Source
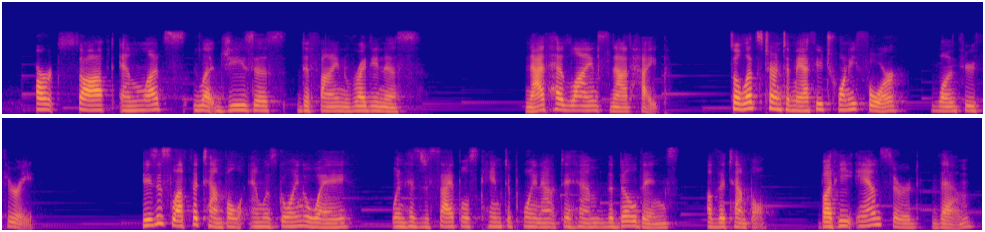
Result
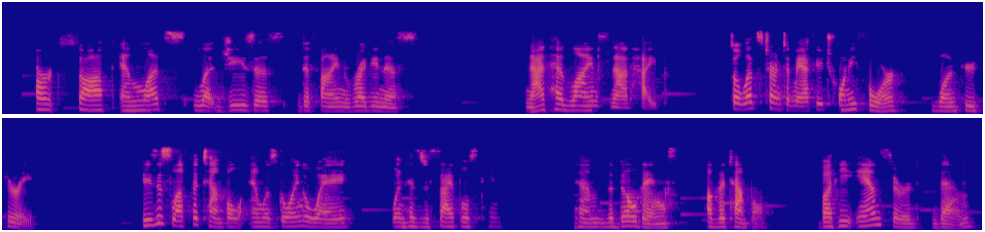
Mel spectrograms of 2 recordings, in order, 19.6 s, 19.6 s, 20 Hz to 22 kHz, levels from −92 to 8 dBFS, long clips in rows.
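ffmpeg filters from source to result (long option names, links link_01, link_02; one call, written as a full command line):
ffmpeg -i in.wav -filter_complex "[0:a]asettb=1/sr,asplit=3[link_01][link_02][link_03];[link_01]atrim=end=1.484[link_04];[link_02]atrim=start=1.48:end=5.28,asetpts=PTS-STARTPTS,afade=type=in:duration=0.004:curve=qsin,afade=type=out:start_time=3.796:duration=0.004:curve=qsin,highpass=260[link_05];[link_03]atrim=start=5.276[link_06];[link_04][link_05]acrossfade=duration=0.004:curve1=hsin:curve2=qsin[link_07];[link_07][link_06]acrossfade=duration=0.004:curve1=qsin:curve2=hsin,asettb=1/sr,asplit=3[link_08][link_09][link_10];[link_08]atrim=end=5.894[link_11];[link_09]atrim=start=5.89:end=8.39,asetpts=PTS-STARTPTS,afade=type=in:duration=0.004:curve=qsin,afade=type=out:start_time=2.496:duration=0.004:curve=qsin,highpass=frequency=340:width=0.5412,highpass=frequency=340:width=1.3066[link_12];[link_10]atrim=start=8.386[link_13];[link_11][link_12]acrossfade=duration=0.004:curve1=hsin:curve2=qsin[link_14];[link_14][link_13]acrossfade=duration=0.004:curve1=qsin:curve2=hsin,asettb=1/sr,asplit=3[link_15][link_16][link_17];[link_15]atrim=end=11.384[link_18];[link_16]atrim=start=11.38:end=13.81,asetpts=PTS-STARTPTS,afade=type=in:duration=0.004:curve=qsin,afade=type=out:start_time=2.426:duration=0.004:curve=qsin,bass=frequency=250:gain=-8,treble=frequency=4000:gain=9[link_19];[link_17]atrim=start=13.806[link_20];[link_18][link_19]acrossfade=duration=0.004:curve1=hsin:curve2=qsin[link_21];[link_21][link_20]acrossfade=duration=0.004:curve1=qsin:curve2=hsin,asettb=1/sr,asplit=3[link_22][link_23][link_24];[link_22]atrim=end=16.064[link_25];[link_23]atrim=start=16.06:end=17.22,asetpts=PTS-STARTPTS,afade=type=in:duration=0.004:curve=qsin,afade=type=out:start_time=1.156:duration=0.004:curve=qsin,equalizer=frequency=1200:width=0.64:gain=14.5[link_26];[link_24]atrim=start=17.216[link_27];[link_25][link_26]acrossfade=duration=0.004:curve1=hsin:curve2=qsin[link_28];[link_28][link_27]acrossfade=duration=0.004:curve1=qsin:curve2=hsin,asplit=2[link_29][link_30];[link_29]atrim=end=15.53,asetpts=PTS-STARTPTS,afade=type=out:start_time=14.55:duration=0.98:curve=exp[link_31];[link_30]atrim=start=15.53,asetpts=PTS-STARTPTS,afade=type=in:duration=0.004:curve=hsin[link_32];[link_31][link_32]concat=n=2:v=0:a=1,afftdn=noise_reduction=22:noise_floor=-42,acrossover=split=230[link_33][link_34];[link_34]acompressor=threshold=-29dB:ratio=2[link_35];[link_33][link_35]amix=inputs=2:normalize=0,aderivative,volume=9dB" out.wav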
